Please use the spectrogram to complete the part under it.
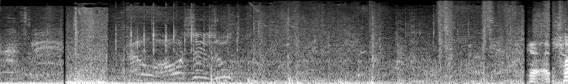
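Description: Weapons clash and magic bursts explode in a fierce fight.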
